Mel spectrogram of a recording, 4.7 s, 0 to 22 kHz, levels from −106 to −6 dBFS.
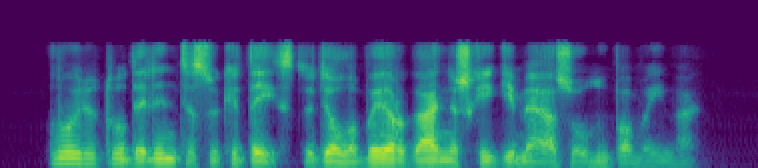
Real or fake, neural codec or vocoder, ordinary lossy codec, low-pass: fake; codec, 16 kHz, about 1 kbps, DyCAST, with the encoder's durations; Opus, 64 kbps; 7.2 kHz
